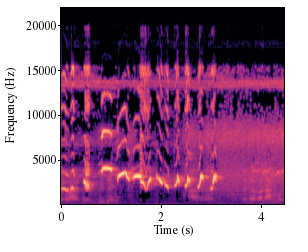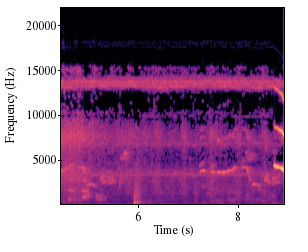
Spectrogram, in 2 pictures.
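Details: White-rumped shama song for luring wild birds: a rapid string of bright, rising and falling whistles for three seconds, then quiet scratchy chatter, a sharp click, and a final whistle.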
